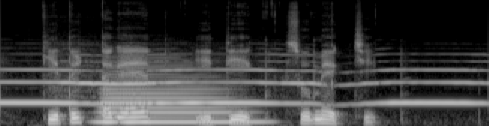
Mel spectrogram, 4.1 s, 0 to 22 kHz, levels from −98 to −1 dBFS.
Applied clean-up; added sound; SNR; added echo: none; Wind instrument, woodwind instrument + Wind instrument, woodwind instrument; -1 dB; none.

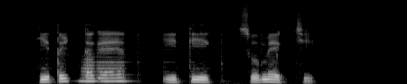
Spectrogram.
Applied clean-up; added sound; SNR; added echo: neural mask model DeepFilterNet 3.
